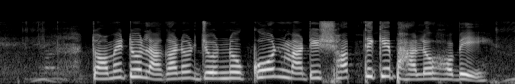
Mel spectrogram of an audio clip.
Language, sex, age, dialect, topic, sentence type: Bengali, female, 18-24, Rajbangshi, agriculture, question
